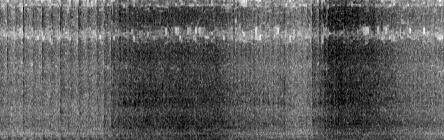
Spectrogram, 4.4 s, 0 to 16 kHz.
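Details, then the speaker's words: Polaris Sportsman 570 ATV near 6,000 miles, clutch cover off, engine running in neutral: uneven metallic clatter and rubbing rattle from the CVT clutch; spring looks good, bolts seem tight, cause not yet found. "guys i'm trying to find a problem with making a bad ruckus but the spring looks good i'll try to make sure the clutch is tight but seems tight to me"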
